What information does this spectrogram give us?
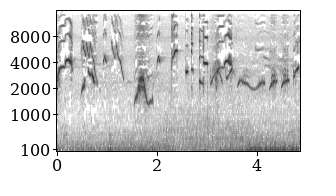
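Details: White-rumped shama delivering looping whistles and sharp up-down notes, a few clicks, then a string of smooth wavering whistles near the end, over quiet background rumble.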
